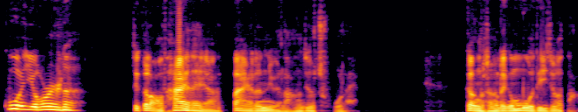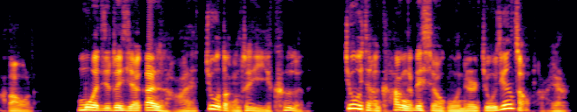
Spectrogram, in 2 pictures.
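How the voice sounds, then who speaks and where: A middle-aged storyteller with a Northeastern Mandarin accent spins a classic tale as comic folk storytelling, joking in a folksy way and speaking asides to his listeners. His medium-pitched voice is very animated and a little fast, recorded with no echo.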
